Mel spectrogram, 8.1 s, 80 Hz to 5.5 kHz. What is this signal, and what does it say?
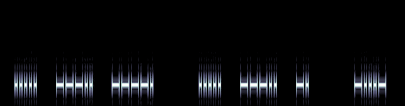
Morse code, heard as a keyed tone, about 25 wpm, spaced as for 15 wpm, 600 Hz. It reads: 589 58N <BT>
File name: QSO110 15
